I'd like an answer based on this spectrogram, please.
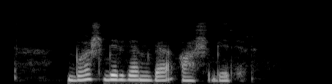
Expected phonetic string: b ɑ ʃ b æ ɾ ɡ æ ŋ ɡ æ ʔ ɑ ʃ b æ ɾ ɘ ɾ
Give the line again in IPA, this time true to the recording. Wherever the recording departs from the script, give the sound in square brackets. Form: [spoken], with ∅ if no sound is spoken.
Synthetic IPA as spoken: b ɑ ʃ b [i] ɾ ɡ æ ŋ ɡ æ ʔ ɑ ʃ b [i] ɾ ɘ ɾ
